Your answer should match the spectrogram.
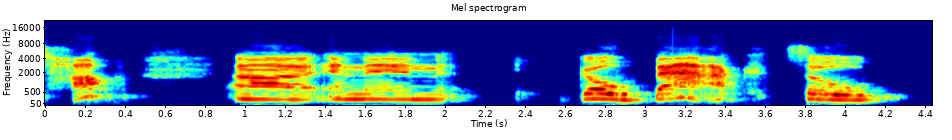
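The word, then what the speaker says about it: Höfn: Some people may pronounce it Hafen. Icelandic folks, it's pronounced Hop.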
